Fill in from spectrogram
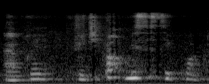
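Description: A woman's voice: on the high side, fairly quick, dark tone. Woman telling a vivid testimony, echoey. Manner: vivid storytelling, acts out what happened. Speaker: guest giving a testimony. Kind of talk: personal testimony in conversation. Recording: echoey and distant with noise.

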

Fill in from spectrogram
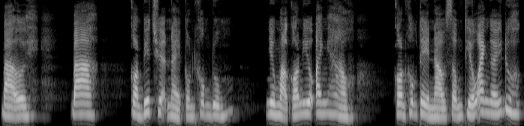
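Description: A woman's voice: mid-range voice, moderate pace, lightly acted. A woman voicing a young woman who cries and pleads with her father in a spoken story. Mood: pleading. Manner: crying, pleading.

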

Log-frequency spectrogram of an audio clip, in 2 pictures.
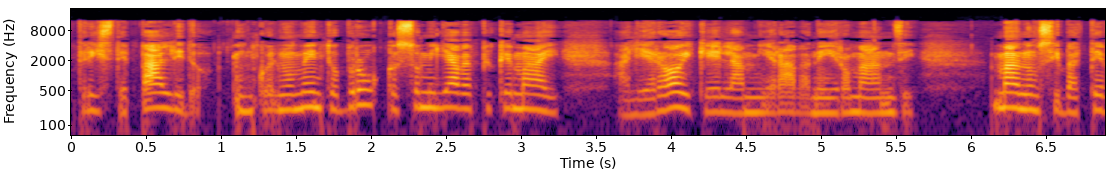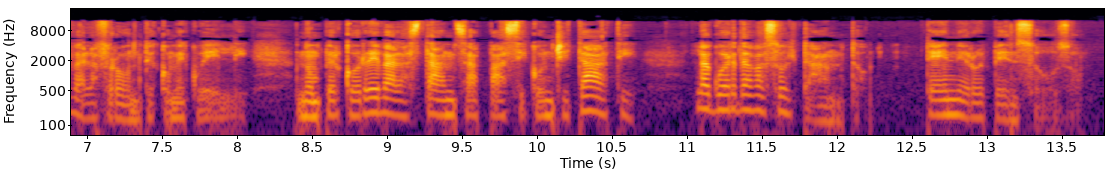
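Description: Woman narrator for a classic novel, low and bright, dry close sound. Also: gravelly, dry recording. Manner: measured, expressive storytelling. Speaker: audiobook reader. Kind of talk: literary audiobook narration.

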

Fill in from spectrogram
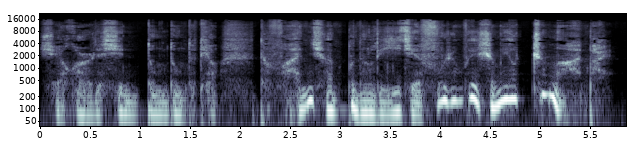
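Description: Husky deep-voiced male storyteller. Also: huge pitch swings, normal speed, a little mellow. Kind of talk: traditional long-form storytelling narration.

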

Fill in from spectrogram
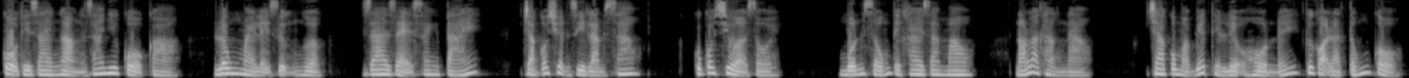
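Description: Bà Thản nags and lectures, sharp-tongued yet low and mellow, as a woman narrator puts her on. The sound is dry and dull, a lo-fi storybook recording. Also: expressive, normal speed, dry recording. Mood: nagging. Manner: nagging, lecturing with proverbs. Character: sharp-tongued scolding village mother.

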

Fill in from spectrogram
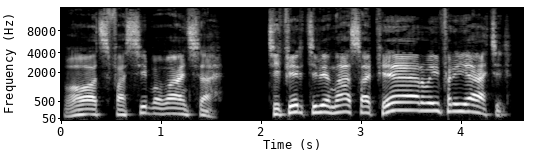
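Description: A man's voice: fairly high pitch, animated, slow pace, no echo, clean studio sound, voice pushed up. A man doing wheedling native trader. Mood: pleased. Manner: broken pidgin speech, coaxing.

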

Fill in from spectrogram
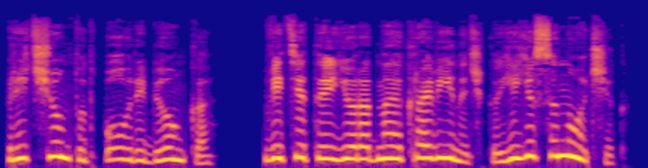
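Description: A woman's voice: high-pitched, animated, moderate pace, darkish tone, no echo, clean studio sound, voice pushed up. A woman reading an audiobook, voicing a chatty, kind-hearted young mother in a hospital ward who talks earnestly.

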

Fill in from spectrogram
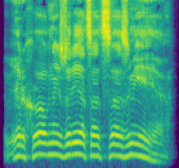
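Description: A man voicing a steady, respectful warrior in an audiobook, speaking in a measured, grave way. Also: a little high.

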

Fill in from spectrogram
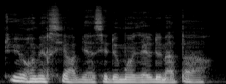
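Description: Frail, humble young girl, voiced by a male reader, soft and husky. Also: fairly low pitch, fairly even intonation, a little fast, close to an everyday voice.

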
